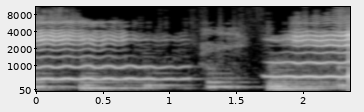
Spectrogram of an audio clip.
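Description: Woman singing a 1948 popular song from a 78 rpm shellac record, holding one long note with strong vibrato over instrumental chords. The note ends just after a second in, and after a short breath a new note begins near the end.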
